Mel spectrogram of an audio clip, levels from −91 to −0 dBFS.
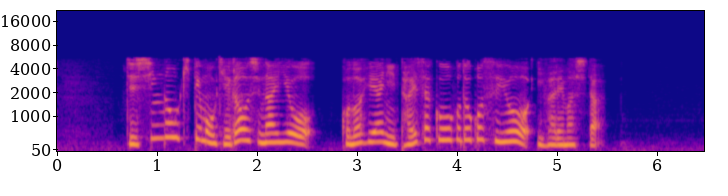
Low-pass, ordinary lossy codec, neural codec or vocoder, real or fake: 5.4 kHz; AAC, 32 kbps; none; real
